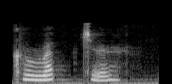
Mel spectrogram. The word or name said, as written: corruptor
